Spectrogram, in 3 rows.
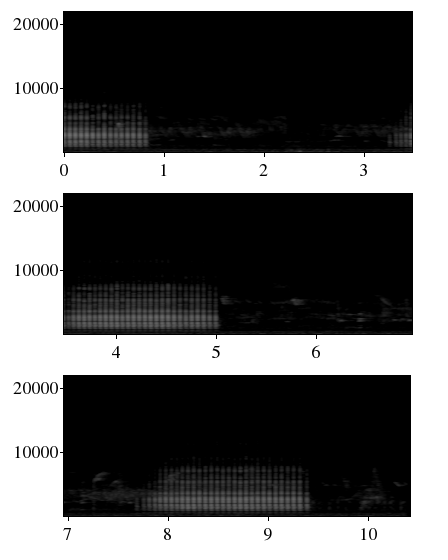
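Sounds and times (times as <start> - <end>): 
lesser spotted woodpecker calling: 0.0 - 1.0, 3.3 - 5.2, 7.7 - 10.4.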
